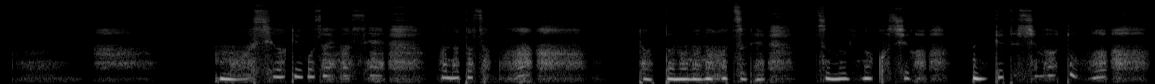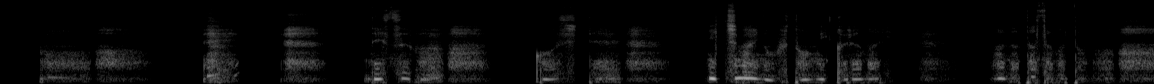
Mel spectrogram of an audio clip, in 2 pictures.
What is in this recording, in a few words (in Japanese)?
添い寝でピロートーク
